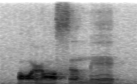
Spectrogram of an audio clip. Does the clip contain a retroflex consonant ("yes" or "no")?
yes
